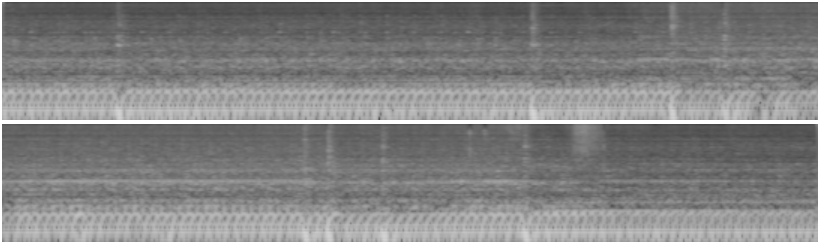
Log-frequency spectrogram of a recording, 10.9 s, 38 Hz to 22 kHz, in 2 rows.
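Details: 1995 Ford F150 4.9L EFI inline-six at warm idle: uneven, loping pulse with occasional stumbles breaking the rhythm; random misfire, cause not yet found.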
